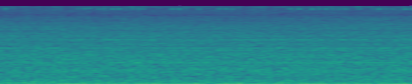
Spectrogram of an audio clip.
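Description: Train approaching along the line, a steady low rumble with a faint hiss.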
